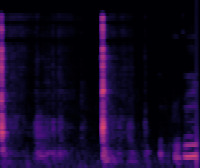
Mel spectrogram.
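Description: Two sharp clicks about a second apart, with a few faint ticks between, from tweezers and hands working at the needle area of a cover stitch machine during threading.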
